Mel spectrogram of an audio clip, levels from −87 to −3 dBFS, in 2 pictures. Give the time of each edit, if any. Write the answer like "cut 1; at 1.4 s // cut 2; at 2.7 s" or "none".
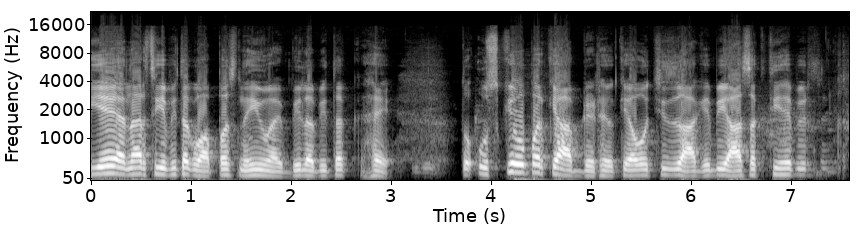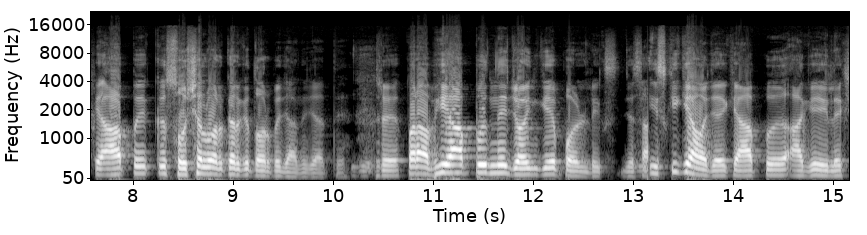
cut 1; at 7.5 s // cut 2; at 10.4 s // cut 3; at 13.1 s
